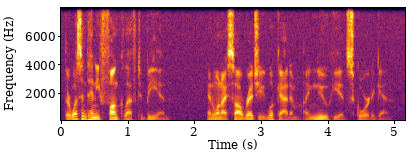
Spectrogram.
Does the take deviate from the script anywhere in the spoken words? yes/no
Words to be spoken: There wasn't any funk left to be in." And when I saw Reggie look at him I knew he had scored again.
no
